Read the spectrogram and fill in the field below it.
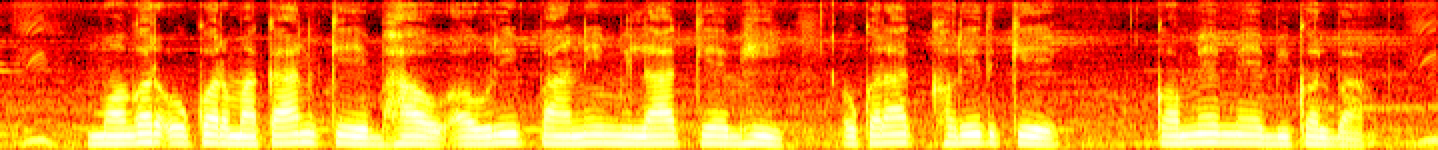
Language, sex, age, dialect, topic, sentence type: Bhojpuri, male, 18-24, Southern / Standard, banking, statement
